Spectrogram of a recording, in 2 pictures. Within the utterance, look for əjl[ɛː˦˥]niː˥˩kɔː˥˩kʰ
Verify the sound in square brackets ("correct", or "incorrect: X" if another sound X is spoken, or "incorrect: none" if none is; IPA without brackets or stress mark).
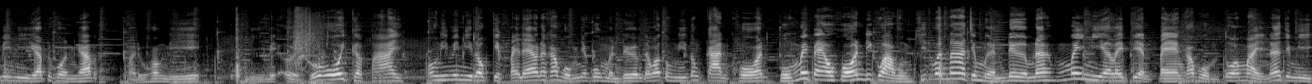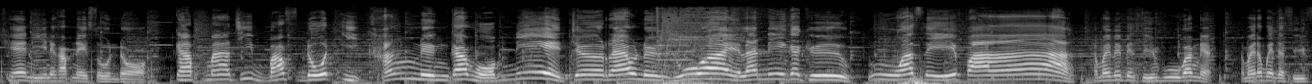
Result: incorrect: ɛ˦˥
